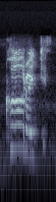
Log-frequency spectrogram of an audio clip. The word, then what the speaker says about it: courageous: Courageous. R-nya hilang. Courageous.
